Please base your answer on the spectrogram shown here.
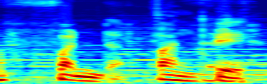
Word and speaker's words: फंडर: और अच्छा, लोकल इसको प्रोनाउंस करते हैं फंडर।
